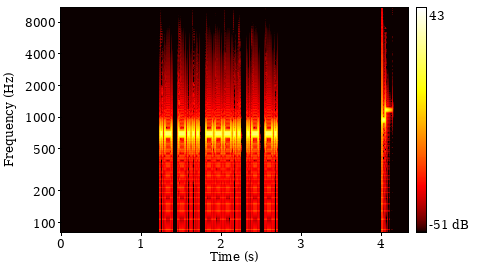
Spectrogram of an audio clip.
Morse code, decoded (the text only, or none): AB8AN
